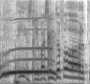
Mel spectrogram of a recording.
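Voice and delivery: loud, slow laughing exclamation; excited laughing. Real, not acted. (exclamação a rir alto)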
